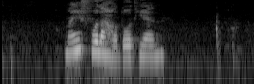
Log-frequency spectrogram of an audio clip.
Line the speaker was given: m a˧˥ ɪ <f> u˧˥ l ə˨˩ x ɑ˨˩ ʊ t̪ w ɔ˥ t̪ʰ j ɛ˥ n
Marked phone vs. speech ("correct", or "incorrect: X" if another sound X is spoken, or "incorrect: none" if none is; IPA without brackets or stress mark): correct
